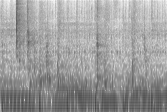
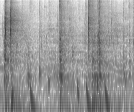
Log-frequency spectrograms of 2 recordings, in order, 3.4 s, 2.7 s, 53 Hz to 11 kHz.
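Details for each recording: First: Bike 1x rear derailleur, listening to the drivetrain: irregular light ticking and chattering as the chain pushes against and tries to climb onto the bigger sprocket, almost shifting by itself, from too much cable tension. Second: Rear derailleur on 1x drivetrain bike after limit/indexing adjustment, downshifting: quick sharp clicks, chain drops cleanly to smaller sprocket without grinding or hesitation; shifting crisp.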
